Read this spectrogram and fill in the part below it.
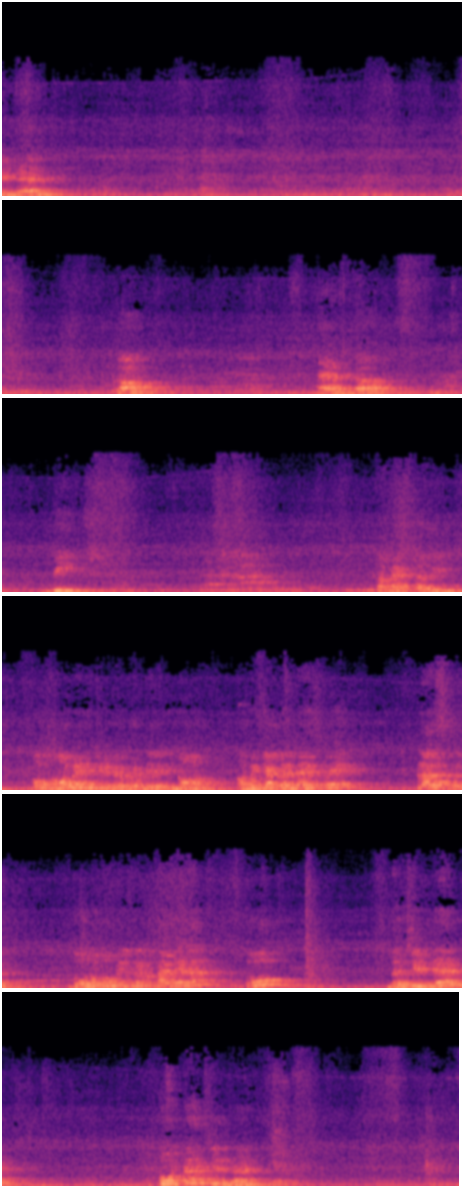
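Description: A woman speaks clearly and slowly to a class in an echoing room.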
